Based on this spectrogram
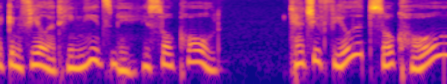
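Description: A man puts on a character voice, fairly high-pitched with a husky, rough edge and a dark, mellow tone. He speaks at a fairly slow pace with big pitch swings, and the sound is dry and close with no echo.

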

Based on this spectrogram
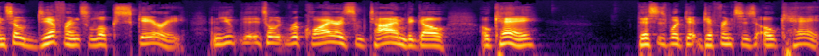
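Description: In a very clean recording with a silent background, a man talks at a moderate pace. His fairly high voice has vocal fry and lively intonation. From Maritimes, Canada. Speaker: podcast host. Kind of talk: casual interview chat. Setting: studio.

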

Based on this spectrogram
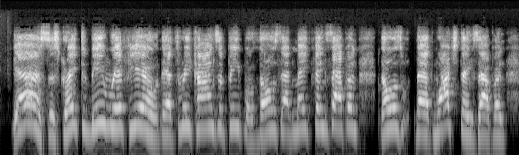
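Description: This man's pitch is extremely high, with ordinary variation. He speaks at a fairly slow pace.

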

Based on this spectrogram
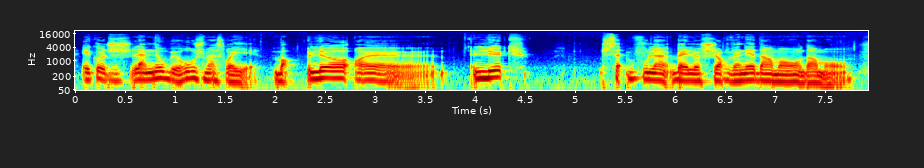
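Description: With a Quebec accent, a woman speaks at a very slow pace with long, frequent pauses, in a very deep, low voice with a dark, mellow tone. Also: ordinary pitch variation, very even loudness. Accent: Québécois French. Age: 50s. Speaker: business executive. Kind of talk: interview. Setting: studio.

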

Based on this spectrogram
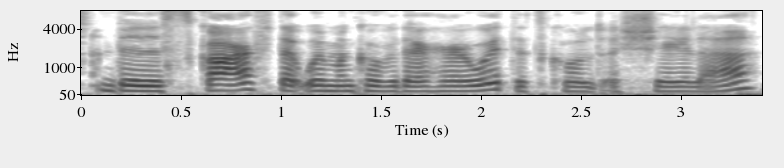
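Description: A woman with an Irish accent speaks at a moderate pace in a bright, sharp tone, on a very clean recording with a silent background. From Ireland. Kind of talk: casual chat.

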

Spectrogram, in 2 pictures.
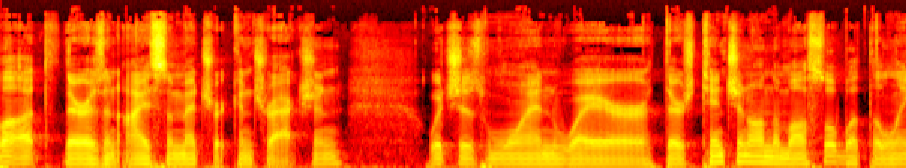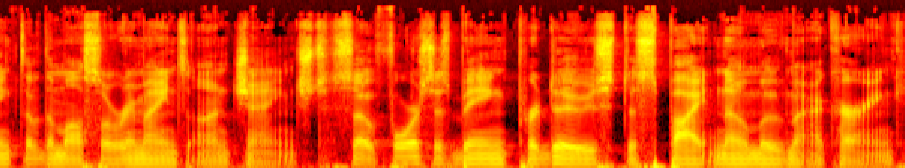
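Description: A man's very deep, low voice with an American accent, moderate pace and fairly even intonation, on a very clean recording with a silent background. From southwestern Virginia, near Kentucky/Tennessee border. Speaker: physical therapist and podcast host. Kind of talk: solo podcast monologue. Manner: casual.

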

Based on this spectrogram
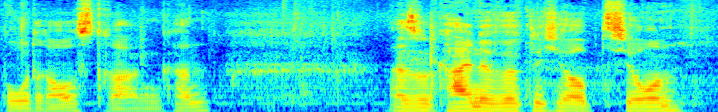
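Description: A man's fairly quick delivery in a monotone, flat intonation. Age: 30s. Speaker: podcast host, electrical engineer. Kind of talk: casual chat. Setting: on a sailboat.

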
